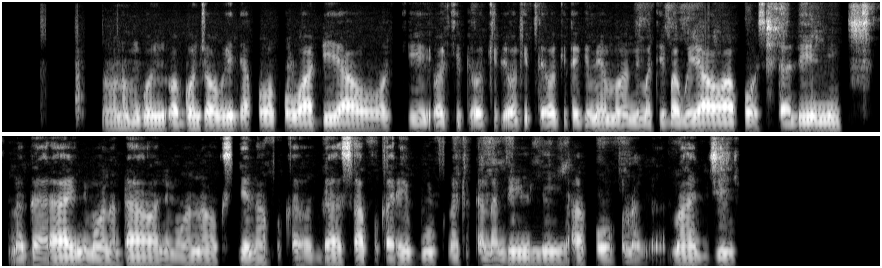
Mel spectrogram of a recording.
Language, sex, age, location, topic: Swahili, male, 25-35, Wajir, health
